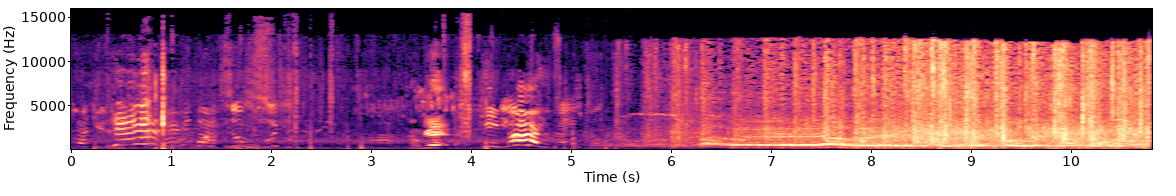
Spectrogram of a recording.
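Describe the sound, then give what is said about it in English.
Scattered shouts and calls from a football crowd, with sharp bursts and yelled voices, building after a few seconds into a loud, sustained roar of cheering and chanting. “Do you listen to the crowd, or do you hear them, or do you know what they're saying?”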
